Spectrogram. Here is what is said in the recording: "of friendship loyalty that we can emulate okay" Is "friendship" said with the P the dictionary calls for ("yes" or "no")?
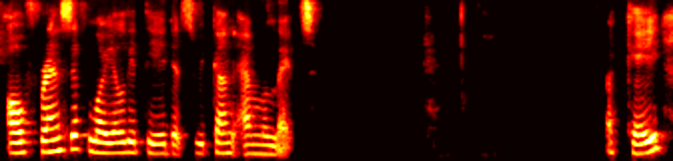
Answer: no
